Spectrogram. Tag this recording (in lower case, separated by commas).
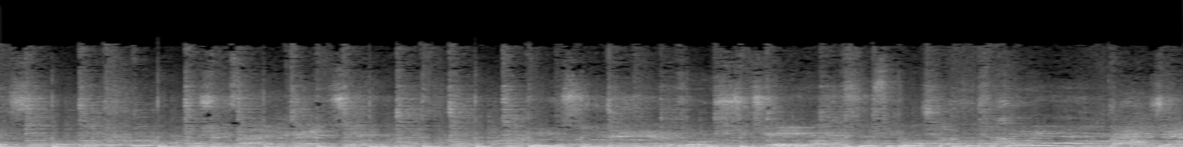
music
